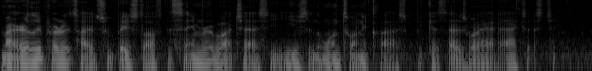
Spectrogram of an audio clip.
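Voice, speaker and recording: His voice is very deep and low, with vocal fry. The man talks at a fairly quick pace. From South Louisiana marshes. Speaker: engineering student. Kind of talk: class project presentation. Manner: scripted.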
